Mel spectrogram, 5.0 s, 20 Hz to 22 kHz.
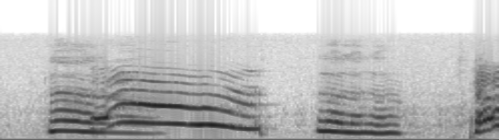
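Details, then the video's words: Siberian Husky Kanu, aged 2, makes short talking sounds indoors: two drawn-out, moaning phrases that climb and then slide downward, separated by silence, then a sharp rising yelp. "Howling Kanu - Siberian Husky talking"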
